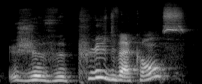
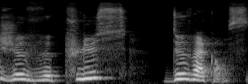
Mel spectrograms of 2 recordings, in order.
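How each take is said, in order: First: The S at the end of plus is silent. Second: The S at the end of plus is pronounced. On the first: The speaker no longer wants holidays. "moi je comprends que vous ne voulez plus de vacances" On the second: The speaker wants more holidays. "quand on prononce le S, le plus a un sens positif"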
